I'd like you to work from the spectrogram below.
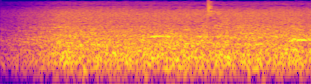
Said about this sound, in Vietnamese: Mấy chị em đi vào trong mau lên, có mưa ướt hết, mưa to đấy.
